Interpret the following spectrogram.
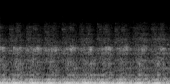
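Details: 1973 Ford Bronco, probably 302 V8, in for rear axle and alternator repair: deep, steady V8 burble at idle, even firing rhythm, no knocks or misses; normal idle.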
